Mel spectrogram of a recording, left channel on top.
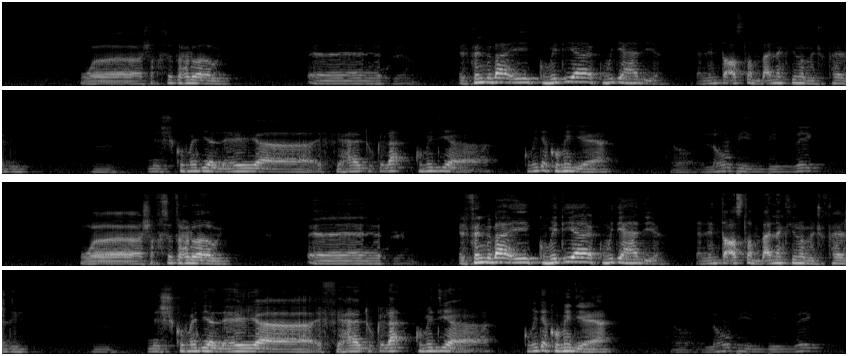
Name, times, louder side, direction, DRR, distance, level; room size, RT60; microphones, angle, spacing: voice 1, 0.8-2.3 3.1-3.8 4.6-6.6 6.9-8.7 9.9-13.4 13.7-14.6, right 5 dB, 65° right, 0.5 m, -28 dB
voice 2, 3.6-4.2 9.3-9.6 15.1-16.6, left 1 dB, 35° left, 1.3 m, -46 dB
15.5 x 7.1 x 4.3 m
head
